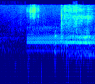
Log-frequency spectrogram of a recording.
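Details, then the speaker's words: Audio equipment from a sailboat, powered on after reheating and resoldering joints: steady electrical buzz at constant pitch over a quiet room, unchanged by the resoldering; owner suspects a bad transformer. "okay it's plugged in now we're going to turn it on up NOP it's still buzzing NP that didn't do it"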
